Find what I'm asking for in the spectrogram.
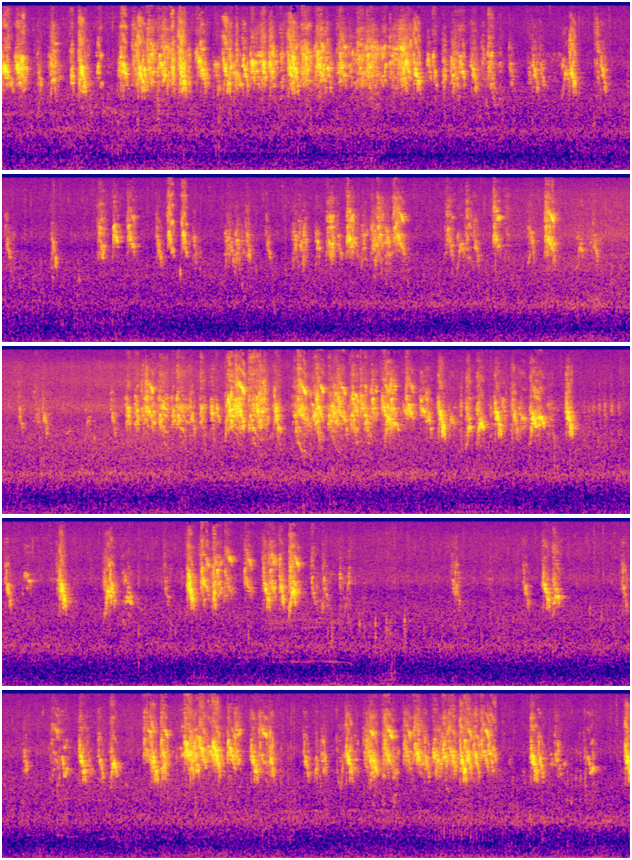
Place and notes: Flying sparrows in the garden, early morning. Light shower.
Vols de moineaux dans le jardin, au petit matin. Pluie fine.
